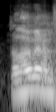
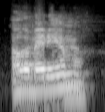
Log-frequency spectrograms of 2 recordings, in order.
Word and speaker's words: aluminium: Aluminum foil. Aluminum foil wouldn't. Maybe for his head. Make a little hat. No, I can't get over how we pronounce that differently. You know. Aluminium.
